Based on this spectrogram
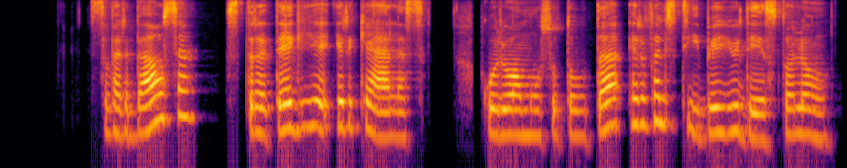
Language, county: Lithuanian, Klaipėda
